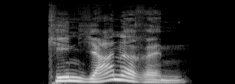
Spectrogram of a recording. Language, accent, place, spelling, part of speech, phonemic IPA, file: German, Germany, Berlin, Kenianerin, noun, /keni̯ˈaːnɐʁɪn/, De-Kenianerin.ogg
- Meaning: Kenyan (female person from Kenya or of Kenyan descent)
